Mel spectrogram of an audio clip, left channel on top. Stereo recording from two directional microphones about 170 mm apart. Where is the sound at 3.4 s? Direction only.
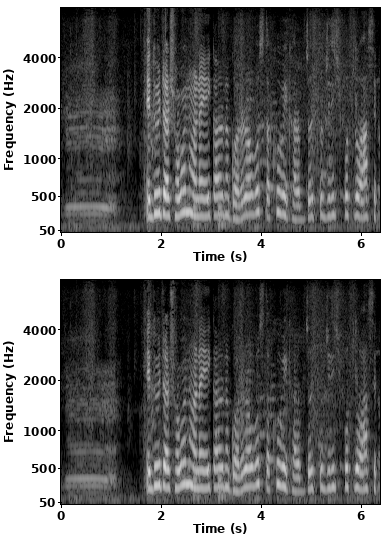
10° right (ahead or behind).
